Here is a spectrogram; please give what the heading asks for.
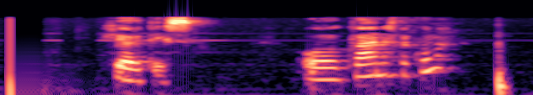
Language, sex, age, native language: Icelandic, female, 50-59, Icelandic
